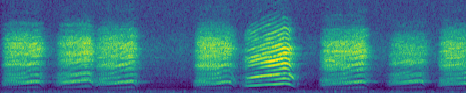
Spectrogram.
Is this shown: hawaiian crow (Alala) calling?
yes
